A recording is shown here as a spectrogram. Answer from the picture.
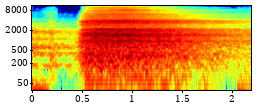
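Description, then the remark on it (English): A single deep, forceful breath rushes in after a brief quiet moment during a breathing exercise, a broad airy hiss that swells quickly and then slowly fades, loud with no talking. “My breathing's different.”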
